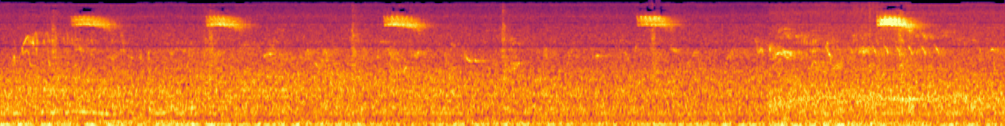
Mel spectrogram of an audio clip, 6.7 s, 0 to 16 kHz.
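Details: Young European pied flycatcher in a backyard on 7 June 2013, calling for a parent: short, very high, thin notes, five in all, spaced about a second or more apart, over a steady low rumble of background noise.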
